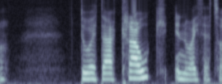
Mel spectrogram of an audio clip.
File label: "crawc", Welsh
